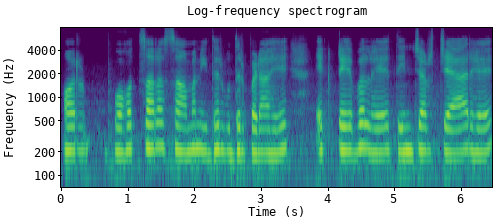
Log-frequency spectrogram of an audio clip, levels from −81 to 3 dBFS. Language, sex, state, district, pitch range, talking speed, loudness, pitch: Hindi, female, Odisha, Khordha, 200-215 Hz, 140 wpm, -19 LUFS, 210 Hz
